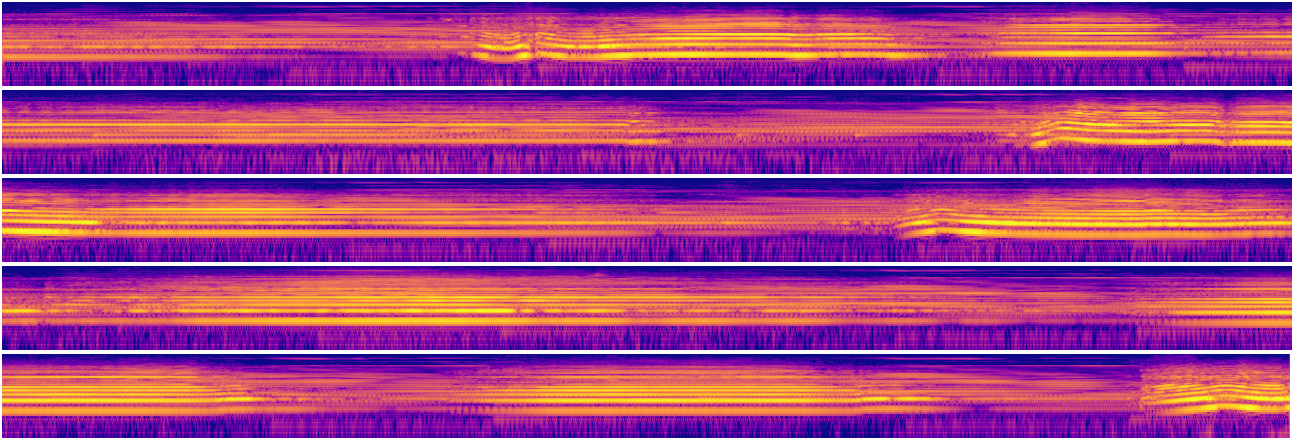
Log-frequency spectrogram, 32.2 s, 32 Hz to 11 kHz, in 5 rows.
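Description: Indian classical violin playing a slow melodic passage: long held notes joined by wide sliding glides between pitches, with three sweeping slides at about the 3-, 12- and 18-second marks. No drum strokes stand out.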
